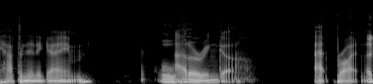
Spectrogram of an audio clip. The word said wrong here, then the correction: Adingra: No. How do you say his name? – Adingra? – Adingra.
